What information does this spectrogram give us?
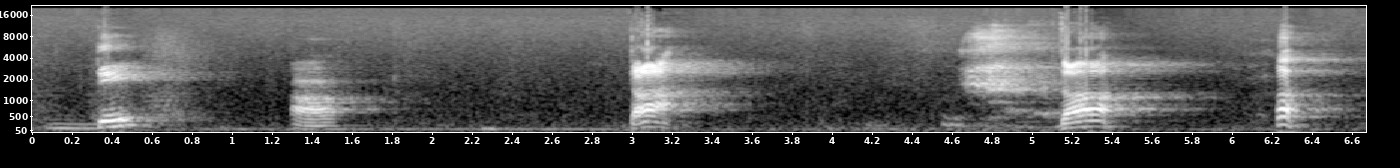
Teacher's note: la consonne D par exemple se prononce en donnant du bout de la langue au-dessus des dents d'en haut.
